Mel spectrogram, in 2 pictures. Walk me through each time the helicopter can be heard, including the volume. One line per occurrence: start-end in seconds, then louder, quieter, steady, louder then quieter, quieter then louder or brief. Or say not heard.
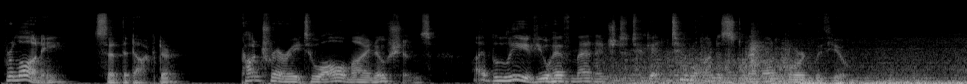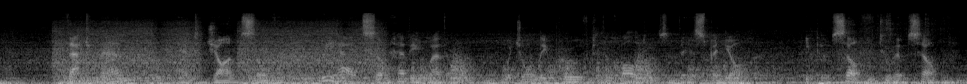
not heard.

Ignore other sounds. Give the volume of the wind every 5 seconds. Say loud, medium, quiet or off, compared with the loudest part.
off, loud, loud, loud.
